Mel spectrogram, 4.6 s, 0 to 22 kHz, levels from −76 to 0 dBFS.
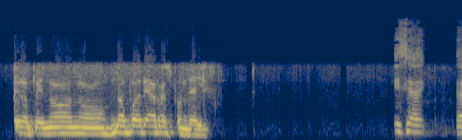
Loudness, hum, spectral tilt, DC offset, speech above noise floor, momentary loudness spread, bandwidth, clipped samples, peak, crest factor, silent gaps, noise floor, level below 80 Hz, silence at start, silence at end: -17 LUFS; none; -5 dB/octave; under 0.1%; 37 dB; 10 LU; 13.5 kHz; under 0.1%; -4 dBFS; 14 dB; none; -53 dBFS; -58 dBFS; 0.15 s; 0 s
